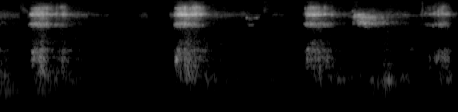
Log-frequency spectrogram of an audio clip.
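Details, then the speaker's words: Animal with pulmonary hypertension, a murmur with thrill and increased right-sided lung sounds, with syncope and dyspnea despite pimobendan, high-dose furosemide and ACE inhibitors, at rest: about four soft, moist coughs with marked labored breathing; soft moist cough with increased respiratory effort. "Es una tos suave, ¿sí? Tenemos un esfuerzo respiratorio a pesar de que el paciente está en completo reposo, inclusive aquí estaba dormida el paciente y su refuerzo respiratorio sigue muy marcado. Es una tos húmeda"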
